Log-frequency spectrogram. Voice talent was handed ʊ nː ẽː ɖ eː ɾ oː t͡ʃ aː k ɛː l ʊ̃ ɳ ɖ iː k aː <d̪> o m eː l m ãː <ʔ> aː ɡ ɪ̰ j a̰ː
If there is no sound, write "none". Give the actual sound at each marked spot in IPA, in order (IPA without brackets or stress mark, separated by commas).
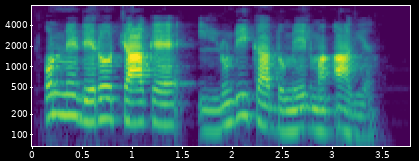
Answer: d̪, ʔ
